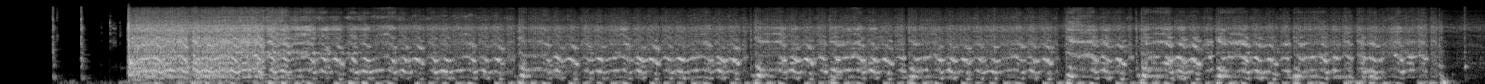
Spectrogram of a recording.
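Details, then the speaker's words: Old petrol engine first start after about 40 years sitting, with fresh fuel in the carburetor float bowl and distributor timing possibly one tooth off: a few quick cranks, then it catches and keeps running with a steady, lumpy beat. "let's get our ignition turned on there we go and here we go let's see what we get it's starting"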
